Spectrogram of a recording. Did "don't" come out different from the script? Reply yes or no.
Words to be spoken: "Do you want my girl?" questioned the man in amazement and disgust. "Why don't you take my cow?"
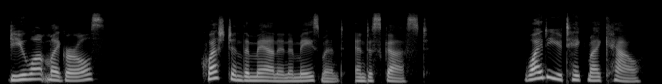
yes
